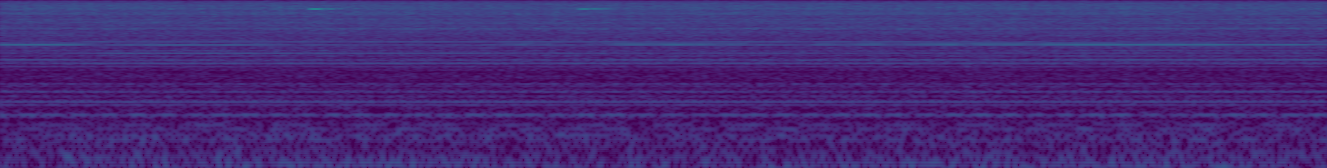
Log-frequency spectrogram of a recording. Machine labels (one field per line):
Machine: pump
